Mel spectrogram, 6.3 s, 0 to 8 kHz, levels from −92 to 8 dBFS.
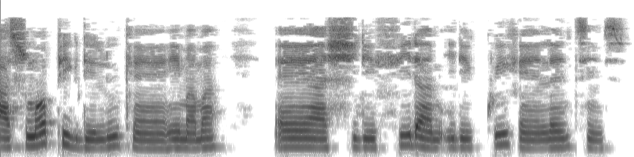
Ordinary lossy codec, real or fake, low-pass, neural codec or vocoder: MP3, 24 kbps; real; 7.2 kHz; none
